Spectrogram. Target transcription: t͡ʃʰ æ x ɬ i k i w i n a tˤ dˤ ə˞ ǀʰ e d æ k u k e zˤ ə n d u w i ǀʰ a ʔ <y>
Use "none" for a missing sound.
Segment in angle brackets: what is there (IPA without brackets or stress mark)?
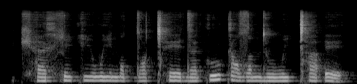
e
